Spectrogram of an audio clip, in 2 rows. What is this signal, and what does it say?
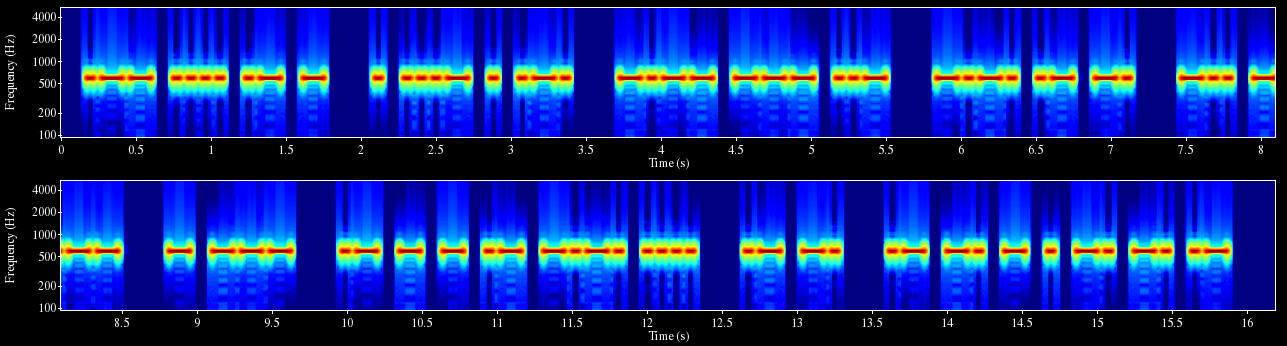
Morse code, heard as a keyed tone, about 25 wpm, 600 Hz. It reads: WHAT EVER YOU CAN DO TO ATTACH AN ANTENNA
